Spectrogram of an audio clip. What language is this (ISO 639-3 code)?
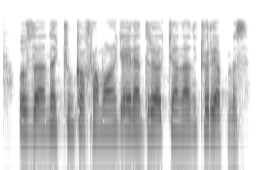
uzb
